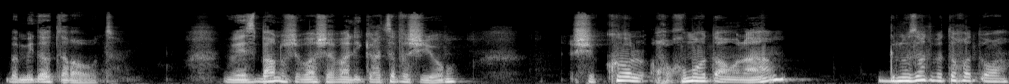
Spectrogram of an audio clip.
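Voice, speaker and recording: Gravelly husky rabbi teaching a class. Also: male voice. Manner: storytelling teacher who asks and answers his own questions; voice climbs high and loud when stressing a point. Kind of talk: Torah lesson.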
